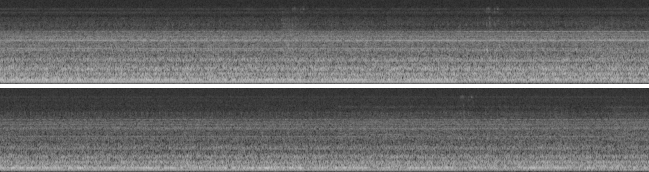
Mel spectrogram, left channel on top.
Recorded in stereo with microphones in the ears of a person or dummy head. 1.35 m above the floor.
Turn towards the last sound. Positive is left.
No sound to turn to.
